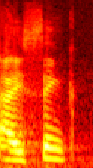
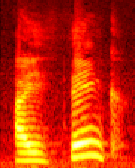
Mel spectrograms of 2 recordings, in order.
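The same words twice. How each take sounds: First: The word think begins with an s sound. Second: The word think begins with a th sound. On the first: The speaker calls it wrong. "We wouldn't say" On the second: The speaker calls it right. "This is the tha"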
